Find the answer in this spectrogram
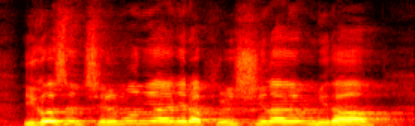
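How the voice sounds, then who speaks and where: A man's high-pitched voice with audible room echo and noticeable background noise. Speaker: pastor. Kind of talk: sermon.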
